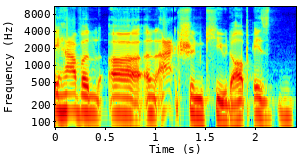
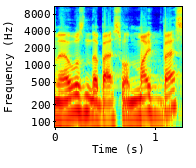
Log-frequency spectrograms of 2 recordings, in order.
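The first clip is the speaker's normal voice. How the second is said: ordinary delivery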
